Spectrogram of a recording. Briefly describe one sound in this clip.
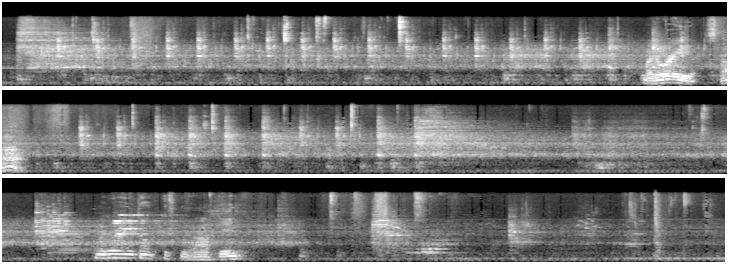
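Game sound effects clang and thud through a television speaker.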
